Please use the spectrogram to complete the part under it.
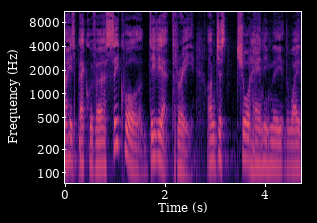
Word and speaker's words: DEV1AT3: Lifelike and Deviate.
